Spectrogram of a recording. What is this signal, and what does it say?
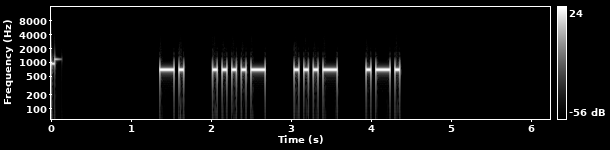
Morse code, heard as a keyed tone, about 20 wpm, spaced as for 14 wpm, 700 Hz. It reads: N4VR
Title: USA Call Signs - 4 Characters - 2x Character Spacing - 20wpm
